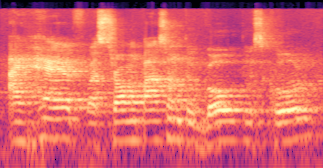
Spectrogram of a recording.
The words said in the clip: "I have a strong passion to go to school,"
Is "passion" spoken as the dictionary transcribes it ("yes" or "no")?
no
